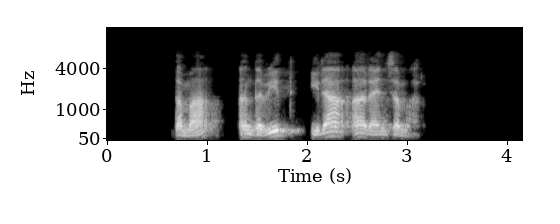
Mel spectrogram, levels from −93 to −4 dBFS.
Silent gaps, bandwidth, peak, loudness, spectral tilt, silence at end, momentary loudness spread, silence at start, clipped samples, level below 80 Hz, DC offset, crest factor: 1.17-1.31 s, 1.98-2.03 s; 6.8 kHz; -2 dBFS; -20 LUFS; -6.5 dB/octave; 1.05 s; 9 LU; 0.7 s; under 0.1%; -64 dBFS; under 0.1%; 20 dB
